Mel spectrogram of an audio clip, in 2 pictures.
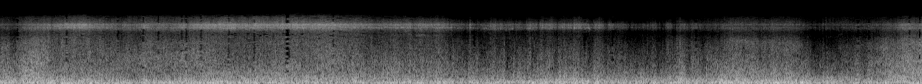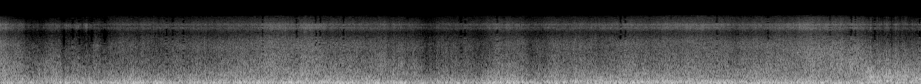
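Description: Wind buffeting a body-worn camera's microphone during kite-skiing, a constant low rumble, over the hiss of skis sliding across packed snow that swells every few seconds.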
